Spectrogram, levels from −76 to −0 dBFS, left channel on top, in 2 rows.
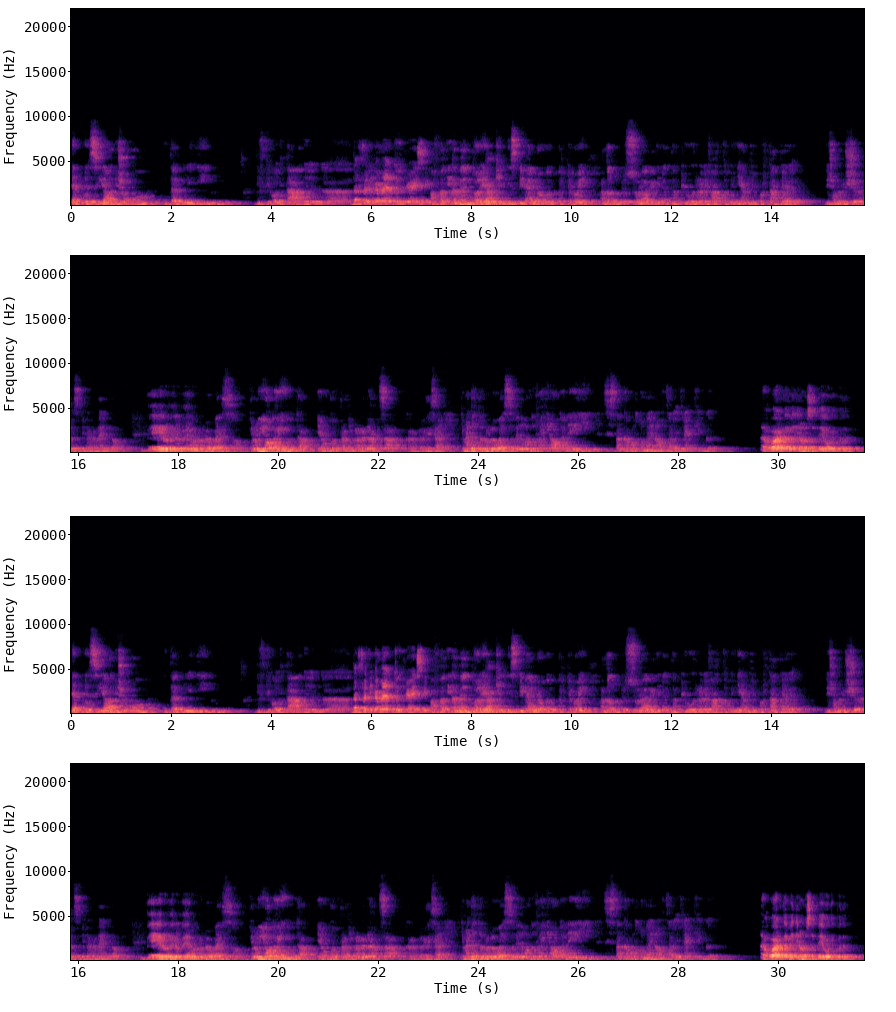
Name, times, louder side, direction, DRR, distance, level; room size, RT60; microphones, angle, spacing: voice 1, 0.0-1.5 1.8-3.1 3.6-6.6 7.2-14.5 15.1-16.8 17.1-17.2 17.5-26.2 26.5-28.7, equal, 5° left, -9 dB, 1.1 m, -28 dB
voice 2, 5.6-7.2 17.2-18.3 29.6-31.4, right 2 dB, 75° right, 0 dB, 0.6 m, -23 dB
4.3 x 2.6 x 2.8 m, 1.5 s
head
